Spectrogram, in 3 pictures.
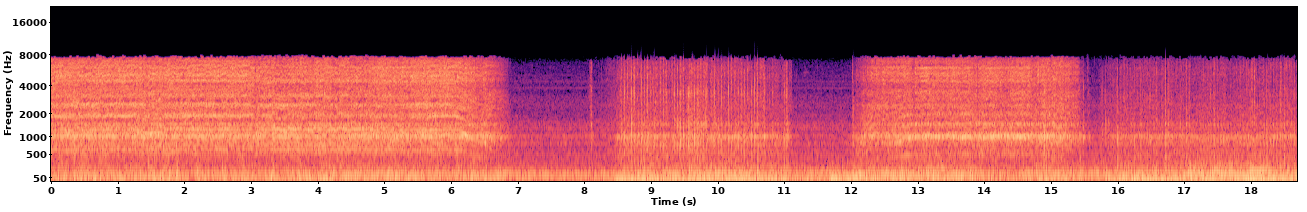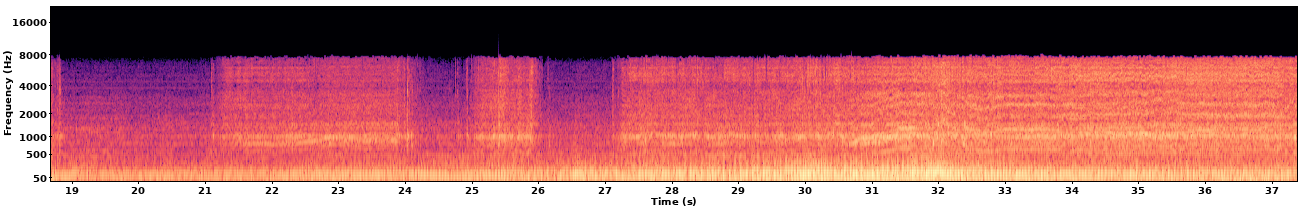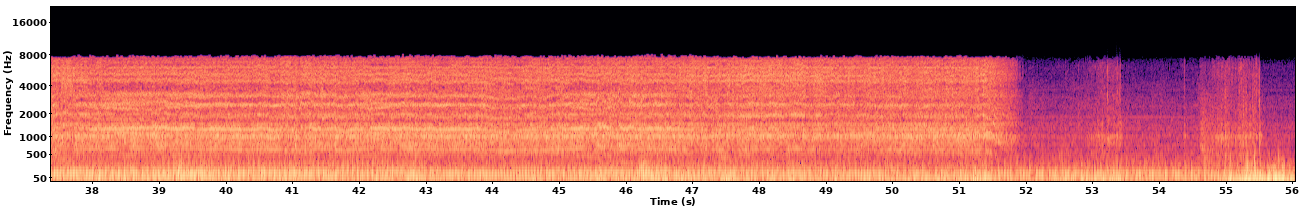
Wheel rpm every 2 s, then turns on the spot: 160, 160, 160, 40, 30, 30, 100, 80, 20, 10, 10, 50, 30, 30, 70, 120, 160, 160, 170, 160, 160, 160, 160, 170, 170, 130, 10, 20.
8-12 16-20 54-56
